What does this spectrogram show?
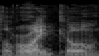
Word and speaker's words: Roikko: Roikko. Because I know they have that kind of like, you know, sound to their R's when they talk.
